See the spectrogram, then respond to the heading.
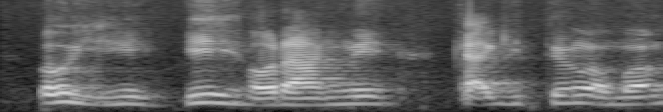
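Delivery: ordinary delivery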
